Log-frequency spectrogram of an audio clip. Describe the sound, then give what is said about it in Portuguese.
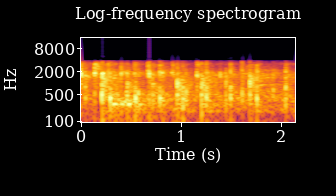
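Hand claps from a small gathering of about six people: a quick, uneven patter of sharp claps that runs steadily for about two seconds at moderate loudness. “Palmas de novo.”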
